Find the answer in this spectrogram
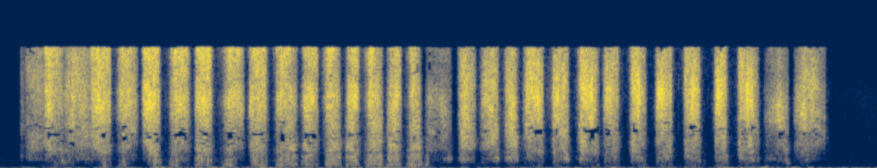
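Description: A cotton ball wetted with acetone dye remover rubbed briskly back and forth over an Adidas Superstar sneaker's upper, about four or five rubbing strokes a second, stripping old colour before re-dyeing.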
